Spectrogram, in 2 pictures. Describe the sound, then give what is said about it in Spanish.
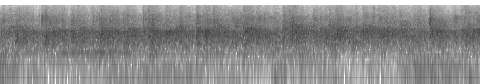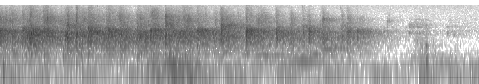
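An audience breaks into sustained applause, dense clapping from many hands at an even level for about eight seconds before thinning out and fading away at the end. “Usted verá si quiere aplaudirlo, si quiere alabarlo.”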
